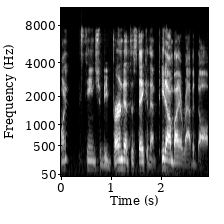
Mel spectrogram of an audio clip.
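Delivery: ordinary delivery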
